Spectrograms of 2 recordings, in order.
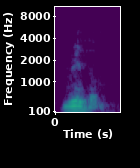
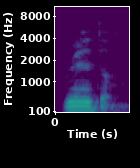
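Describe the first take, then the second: No difference in how they are said.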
